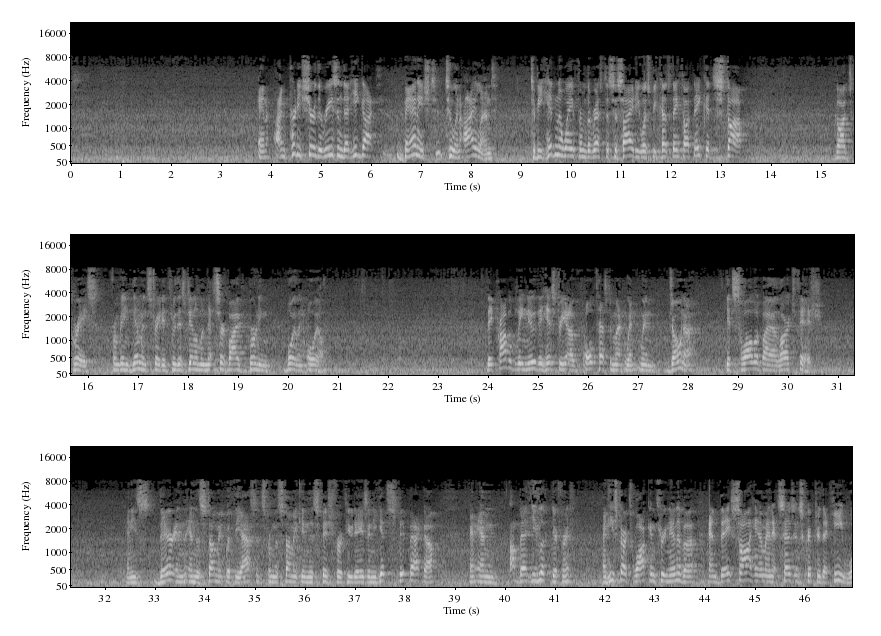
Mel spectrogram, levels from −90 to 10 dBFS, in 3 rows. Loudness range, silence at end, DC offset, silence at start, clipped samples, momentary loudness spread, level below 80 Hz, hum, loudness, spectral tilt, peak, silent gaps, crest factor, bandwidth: 5 LU; 0 s; under 0.1%; 0 s; under 0.1%; 13 LU; -36 dBFS; none; -18 LUFS; -5.5 dB/octave; 0 dBFS; none; 18 dB; 8.8 kHz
